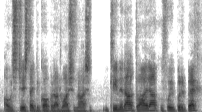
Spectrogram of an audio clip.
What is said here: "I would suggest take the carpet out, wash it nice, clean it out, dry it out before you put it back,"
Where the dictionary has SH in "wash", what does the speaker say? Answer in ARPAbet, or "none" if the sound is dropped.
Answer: none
